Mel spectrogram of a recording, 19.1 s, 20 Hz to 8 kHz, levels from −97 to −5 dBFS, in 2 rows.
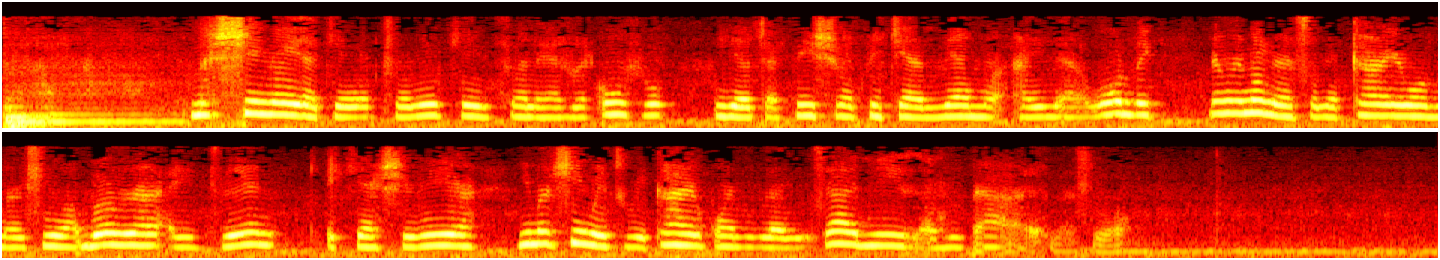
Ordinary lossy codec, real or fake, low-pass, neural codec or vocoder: MP3, 24 kbps; fake; 7.2 kHz; codec, 24 kHz, 0.9 kbps, WavTokenizer, small release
